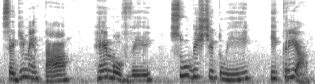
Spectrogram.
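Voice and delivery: each verb said very slowly and set apart; slow, spelled-out verbs. Shown as a demonstration. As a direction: lay out the four verbs slowly, one by one. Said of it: "quatro verbos aí".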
